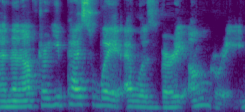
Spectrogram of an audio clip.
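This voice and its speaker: A woman speaks with a Chinese accent. Her pitch is fairly low. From China. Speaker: author and success coach. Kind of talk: interview.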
